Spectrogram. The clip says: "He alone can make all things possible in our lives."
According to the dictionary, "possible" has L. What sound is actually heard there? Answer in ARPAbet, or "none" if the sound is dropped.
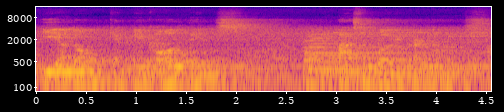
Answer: W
